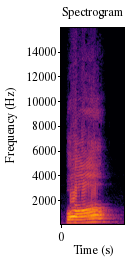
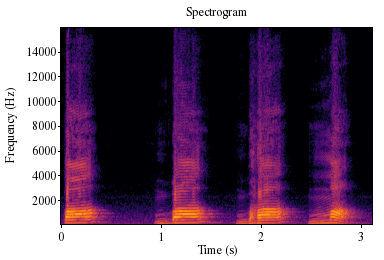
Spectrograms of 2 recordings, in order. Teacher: आप होठ आपके भिड़ेंगे, मेरे बोलने के तरीकों को देखें, पा, बा, भा, मा, होठ चिपक रहे हैं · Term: ओष्ठ्य व्यंजन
